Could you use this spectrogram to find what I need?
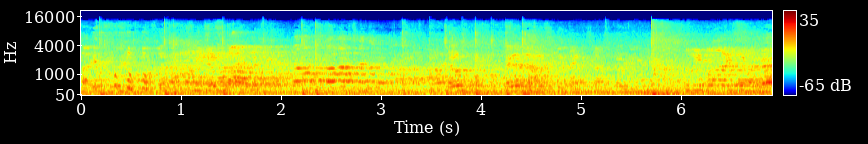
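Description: Several young people call out and chatter in a large echoing hall.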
